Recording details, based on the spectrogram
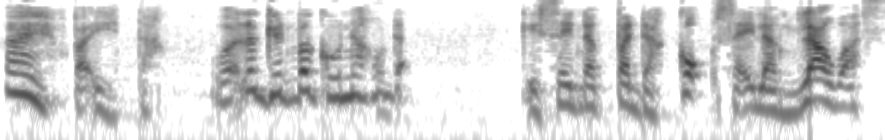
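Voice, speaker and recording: A woman's voice: mid-range voice, sing-song, a little fast, bright, forceful tone, breathy edge, heavily acted. A woman with a Filipino accent playing an exasperated, worried mother and mistress of the house in a radio melodrama, emphatic and scolding. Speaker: radio drama actor. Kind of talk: melodramatic radio drama acting.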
